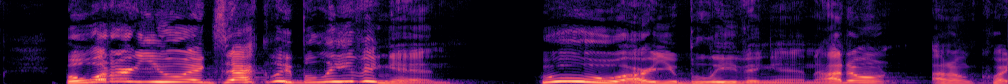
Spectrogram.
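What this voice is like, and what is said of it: Usual voice. Nothing is said of it.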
